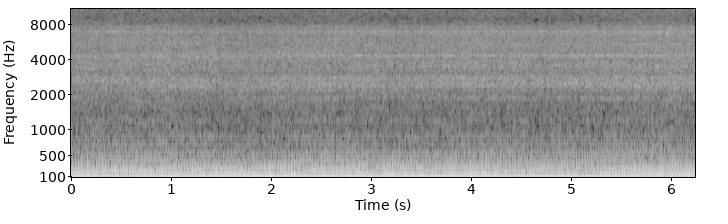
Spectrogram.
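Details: Nissan 350Z VQ35 after new battery fitted to address a misfire: deep, even idle rumble with no skips or stumbles, idle still slightly low, misfire no longer heard; normal idle.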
